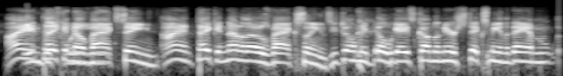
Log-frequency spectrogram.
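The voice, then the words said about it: Exaggerated Southern country accent. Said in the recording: “your first bad impression, ... that just sounds like country Tony Soprano ... it sounds like fucking the truck from Cars”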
